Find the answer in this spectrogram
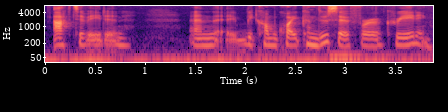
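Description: A woman talks at a fairly slow pace. Audible room echo surrounds her voice. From Puerto Rico. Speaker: dance lecturer and dance movement therapist. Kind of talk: casual interview.

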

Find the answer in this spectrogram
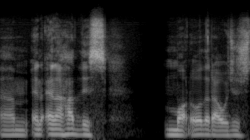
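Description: In a very clean recording with a silent background, a man speaks in a fairly low, monotone, flat voice. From northern England, Sunderland. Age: 30s. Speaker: mental health charity founder. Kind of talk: interview. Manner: halting, with repetitions.

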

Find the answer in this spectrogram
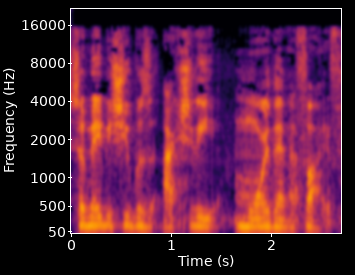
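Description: A man with an Irish accent speaks in a bright, sharp tone. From Ireland. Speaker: podcast co-host. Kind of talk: casual chat.

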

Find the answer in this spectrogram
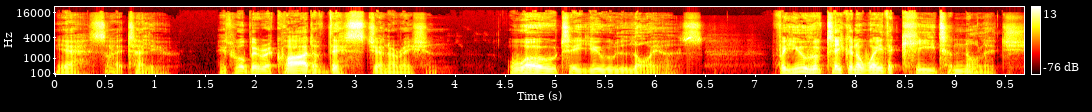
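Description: Very wide pitch swings and vocal fry mark this man's voice at a fairly slow pace. It is a very clean recording with a silent background. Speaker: prayer leader. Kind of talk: devotional reading and litany prayer. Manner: measured, reverent litany cadence, repeating each refrain; earnest, fervent pleading.

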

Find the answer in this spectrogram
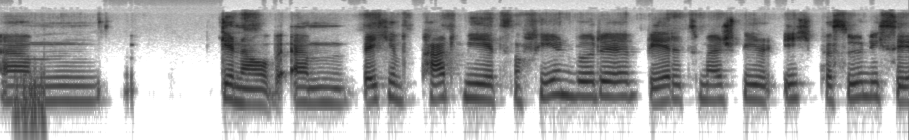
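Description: In a very clean recording with a silent background and a dry, close sound with no echo, a woman speaks fairly slowly at a fairly high pitch with ordinary pitch variation. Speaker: communications manager. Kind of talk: casual interview, exam-style discussion practice. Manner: hesitant, many filler sounds.

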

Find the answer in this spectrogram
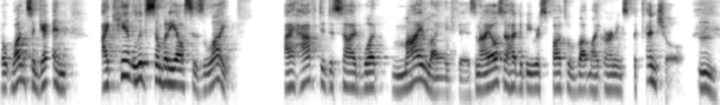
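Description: Moving at a moderate pace with lively intonation, an ordinary speaking voice talks in an American accent. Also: man, fairly high pitch for a man. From Philadelphia, US. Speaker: business owner living abroad. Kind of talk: casual interview.

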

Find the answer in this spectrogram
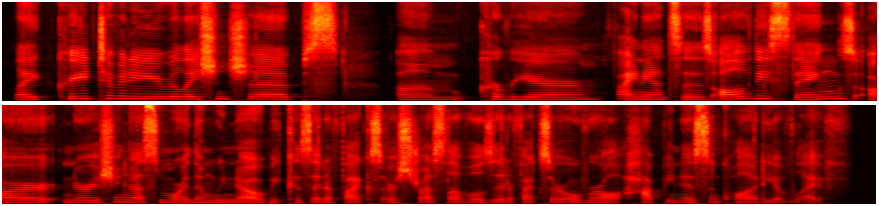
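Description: A woman with an American accent at a moderate pace, with hardly any pauses. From Long Island, New York (East Hampton area). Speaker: health coach and vintage shop owner. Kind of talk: casual chat.

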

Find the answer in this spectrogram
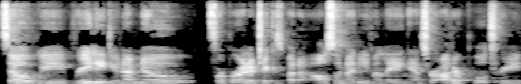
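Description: Speaking in a Dutch accent, a woman with a fairly high pitch and a bright, sharp tone keeps a flat, monotone intonation at a moderate pace. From Netherlands. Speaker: animal welfare scientist. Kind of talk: interview.

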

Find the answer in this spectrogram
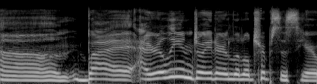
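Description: On a very clean recording with a silent background, a woman uses an ordinary speaking voice at a moderate pace with ordinary pitch variation. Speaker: podcast host. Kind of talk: casual chat.

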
